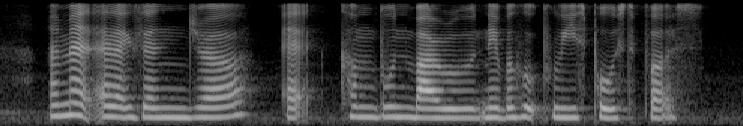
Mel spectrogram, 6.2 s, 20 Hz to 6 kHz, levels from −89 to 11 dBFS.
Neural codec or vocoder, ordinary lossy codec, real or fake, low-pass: none; none; real; 5.4 kHz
